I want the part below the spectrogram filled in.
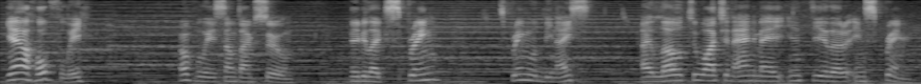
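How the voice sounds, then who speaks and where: Rambling Turkish-accented streamer, faint music. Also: male voice, fairly high pitch, moderate pace. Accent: Turkish-accented English. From Turkey. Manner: rambling, reflective, frequent restarts. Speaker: livestream host. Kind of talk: casual livestream chat.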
